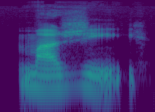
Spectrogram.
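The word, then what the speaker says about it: Maille: never seen it I haven't either well it's pronounced Mai um mustard Maya Meer just my what how's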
